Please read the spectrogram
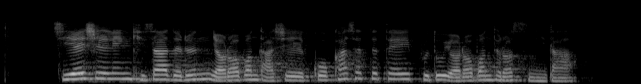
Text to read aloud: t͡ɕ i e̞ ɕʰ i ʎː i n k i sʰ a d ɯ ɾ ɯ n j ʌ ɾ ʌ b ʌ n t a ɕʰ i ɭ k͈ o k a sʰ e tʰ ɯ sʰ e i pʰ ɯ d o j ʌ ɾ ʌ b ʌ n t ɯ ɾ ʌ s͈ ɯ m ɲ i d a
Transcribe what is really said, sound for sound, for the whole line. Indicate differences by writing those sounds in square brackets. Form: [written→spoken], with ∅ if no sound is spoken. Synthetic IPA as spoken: t͡ɕ i e̞ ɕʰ i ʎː i n k i sʰ a d ɯ ɾ ɯ n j ʌ ɾ ʌ b ʌ n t a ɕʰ i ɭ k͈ o [k→kʰ] a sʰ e tʰ ɯ [sʰ→tʰ] e i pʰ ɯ d o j ʌ ɾ ʌ b ʌ n t ɯ ɾ ʌ s͈ ɯ m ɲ i d a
